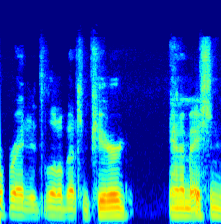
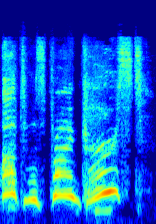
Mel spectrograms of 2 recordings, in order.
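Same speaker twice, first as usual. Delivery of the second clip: shocked; much slower than usual. Retold or imitated. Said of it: "I'm like".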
